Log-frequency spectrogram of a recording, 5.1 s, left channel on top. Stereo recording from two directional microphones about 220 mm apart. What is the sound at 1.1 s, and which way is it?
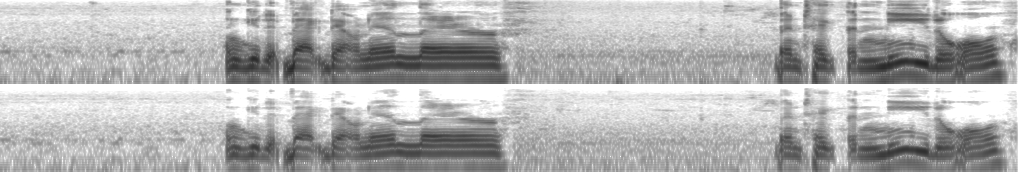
Speech, 50° left (ahead or behind).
